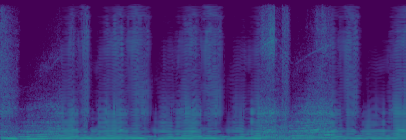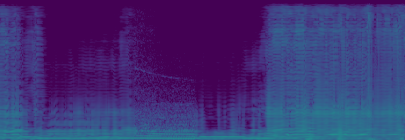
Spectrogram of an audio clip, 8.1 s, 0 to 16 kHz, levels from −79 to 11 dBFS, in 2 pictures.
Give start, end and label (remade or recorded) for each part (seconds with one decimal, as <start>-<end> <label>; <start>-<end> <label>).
0.0-0.6 recorded; 0.6-2.6 remade; 2.6-3.3 recorded; 3.3-5.4 remade; 5.4-6.0 recorded; 6.0-8.1 remade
